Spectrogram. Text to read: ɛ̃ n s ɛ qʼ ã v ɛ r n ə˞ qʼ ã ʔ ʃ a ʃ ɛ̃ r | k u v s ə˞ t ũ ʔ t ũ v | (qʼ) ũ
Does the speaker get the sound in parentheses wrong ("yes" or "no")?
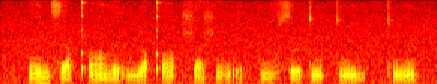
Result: yes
